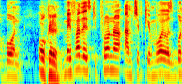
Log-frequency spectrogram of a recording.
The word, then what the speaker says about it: Kiprono: How do you pronounce Kiprono in your language? You just say Kiprono. It's Kiprono.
